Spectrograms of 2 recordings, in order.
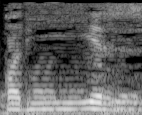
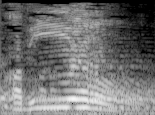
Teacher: بقى ده نطقي السليم له، ما أقولش قدير، لا، ياء ساكنة لابد أن ترقق الراء التي بعدها الموقوف عليها · Shown in: first take · Term: الراء مرققة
